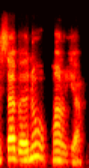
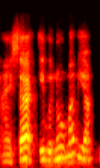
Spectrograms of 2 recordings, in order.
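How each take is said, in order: First: The middle word is shortened and linked as bin. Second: The middle word is said in full as ibnu. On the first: The speaker calls it right. "tapi Isa bin Maryam" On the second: The speaker calls it wrong. "Bukan Isa ibnu Maryam"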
